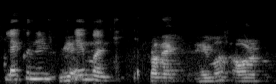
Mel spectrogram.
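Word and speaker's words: Lecoanet Hemant: Lekonet Hemant, if I'm right. Did I pronounce it right? Lekonet Yeah.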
